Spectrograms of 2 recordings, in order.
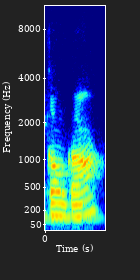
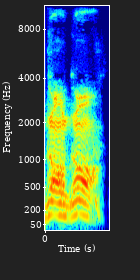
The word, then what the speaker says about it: Gauguin: So I think, like, if we're gonna say it, like, might as well say like Gauguin. So it's like the French pronunciation. Gauguin.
